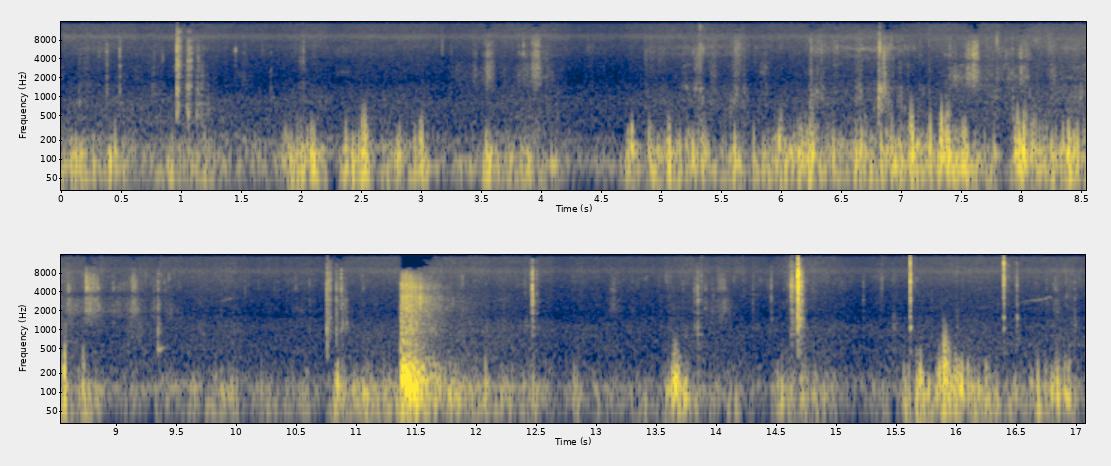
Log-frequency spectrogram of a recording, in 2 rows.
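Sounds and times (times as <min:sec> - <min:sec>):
shotgun blast with echo: 0:11.4 - 0:12.0.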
